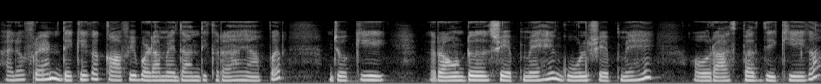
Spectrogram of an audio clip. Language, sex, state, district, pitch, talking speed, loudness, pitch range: Hindi, female, Bihar, West Champaran, 195 Hz, 175 wpm, -16 LUFS, 185-215 Hz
